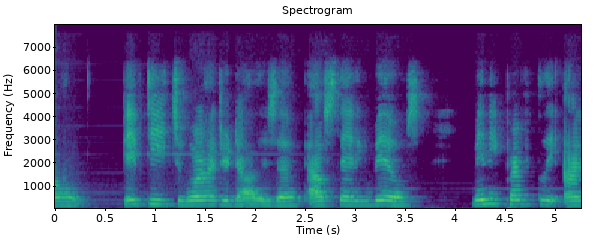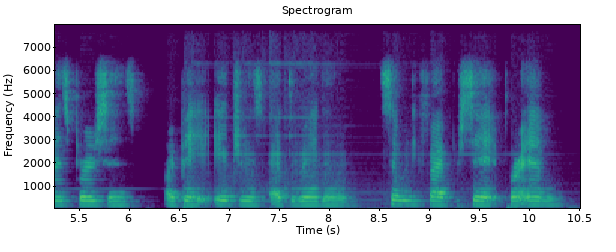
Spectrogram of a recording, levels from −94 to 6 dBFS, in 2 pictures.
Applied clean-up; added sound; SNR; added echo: neural separator model SepFormer DNS4.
